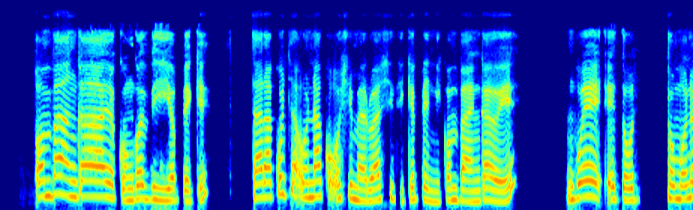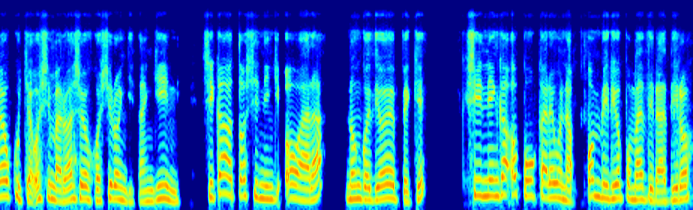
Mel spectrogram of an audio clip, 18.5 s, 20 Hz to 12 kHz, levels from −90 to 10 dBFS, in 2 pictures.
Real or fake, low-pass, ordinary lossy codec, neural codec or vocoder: real; 7.2 kHz; Opus, 24 kbps; none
